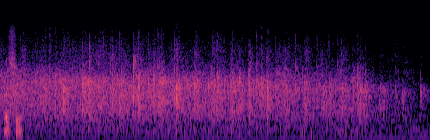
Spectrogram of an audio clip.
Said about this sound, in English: Bless your brother. Let's give him a round of applause for his courage.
